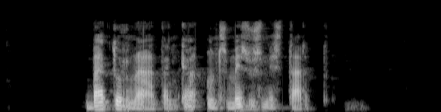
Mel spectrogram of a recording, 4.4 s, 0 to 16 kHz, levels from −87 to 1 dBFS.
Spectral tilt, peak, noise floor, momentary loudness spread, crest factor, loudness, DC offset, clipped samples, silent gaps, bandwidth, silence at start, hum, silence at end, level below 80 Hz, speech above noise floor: -5 dB/octave; -2 dBFS; under -90 dBFS; 8 LU; 24 dB; -23 LUFS; under 0.1%; under 0.1%; none; 8 kHz; 0.85 s; none; 1.35 s; -58 dBFS; over 67 dB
